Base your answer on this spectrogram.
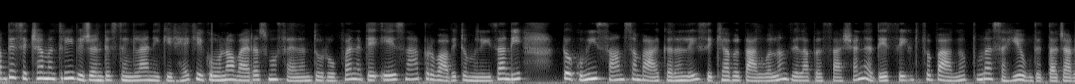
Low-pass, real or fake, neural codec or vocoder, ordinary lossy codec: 7.2 kHz; fake; codec, 24 kHz, 0.9 kbps, WavTokenizer, large speech release; none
